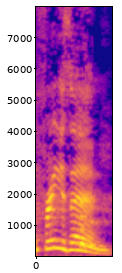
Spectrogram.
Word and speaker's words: Friesen: let me make sure I'm pronouncing this right. Ray Fryzone? I think it's Fryzone. I think it's Fryzone. It's Ray Friesen!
